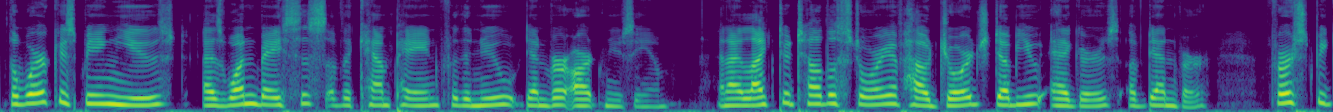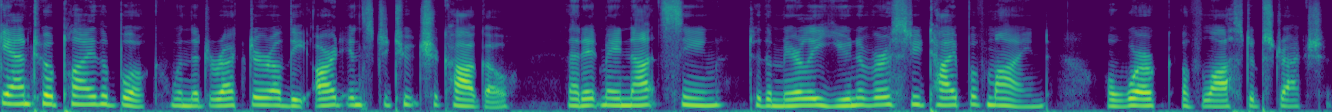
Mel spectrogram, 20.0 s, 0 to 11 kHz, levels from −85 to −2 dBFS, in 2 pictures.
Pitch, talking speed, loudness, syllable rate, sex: 210 Hz, 185 wpm, -18 LUFS, 5.0 syllables/s, female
